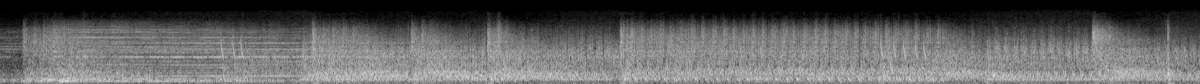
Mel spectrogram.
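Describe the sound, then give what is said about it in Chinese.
Machine-gun fire in a battle at a bridge: continuous rapid bursts of loud, sharp shots, dense and unbroken for the whole stretch, with no voices. “机枪，打！”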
